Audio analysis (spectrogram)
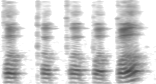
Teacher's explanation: é uma bilabial para falar você tem que dar tipo um beijinho né fazer duas juntar os lábios Então você só fica tipo um peixe fazendo Juntando os lábios · Então, você só fica tipo um peixe fazendo... juntando os lábios e sentindo o som explosivo do P, mas sem falar pá, pé, pi, pó, pu.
